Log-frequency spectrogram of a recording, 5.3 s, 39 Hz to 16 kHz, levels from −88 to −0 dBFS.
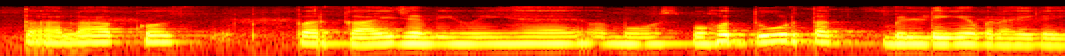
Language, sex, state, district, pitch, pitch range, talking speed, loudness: Hindi, male, Uttar Pradesh, Muzaffarnagar, 155 Hz, 150-180 Hz, 135 wpm, -18 LUFS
